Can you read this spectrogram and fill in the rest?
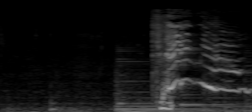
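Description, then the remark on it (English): A child's voice imitates a cat with a single drawn-out meow that rises and then slides down in pitch, fairly loud after a moment of quiet background. “Oh, you're a kitten. Oh, that explains it, why there's a meow in it.”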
